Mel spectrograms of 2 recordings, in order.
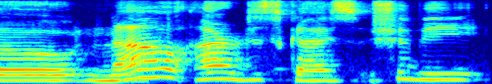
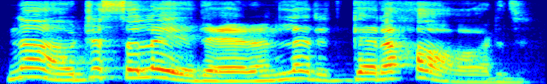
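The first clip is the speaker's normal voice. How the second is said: barber voice; 3 semitones higher, 8 dB louder, slower than usual. Acted. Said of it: "said the barber".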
